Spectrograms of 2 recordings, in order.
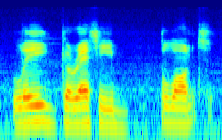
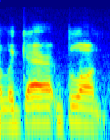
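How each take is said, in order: First: "Lee Goretti" said as LEE guh-RET-ee; mispronounced name. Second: "LeGarrette" as one name, luh-GARR-it; corrected pronunciation. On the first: Misreading a player's name from the bet slip, mispronounced. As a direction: say "Lee Goretti" as two names, stressing LEE. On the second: Reader repeating the co-host's correction, corrected pronunciation. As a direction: say "LeGarrette" evenly, stress on GARR. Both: Real, not acted.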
